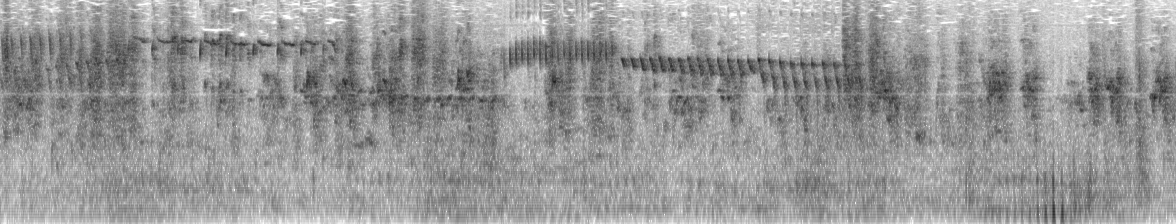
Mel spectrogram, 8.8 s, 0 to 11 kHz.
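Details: Budgerigars taking a shower on 18 May 2024, keeping up a nonstop high chatter of squeaks, clicks and a clear buzzy trill in the middle, with a broadband hiss running throughout.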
